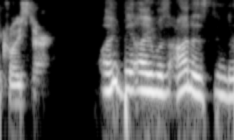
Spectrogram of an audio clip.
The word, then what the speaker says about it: Crystar: So, how did you pronounce it? What did you say? Crystar. Yeah, Crystar. That's how I looked at the word and said that's Crystar. It's spelled Krystar, like so. So, but G-Force basically told us it's Crystar.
